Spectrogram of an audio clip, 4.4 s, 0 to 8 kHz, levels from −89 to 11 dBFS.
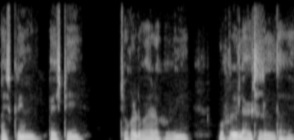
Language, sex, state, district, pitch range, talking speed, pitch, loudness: Hindi, male, Uttar Pradesh, Muzaffarnagar, 130-135 Hz, 165 wpm, 130 Hz, -16 LUFS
